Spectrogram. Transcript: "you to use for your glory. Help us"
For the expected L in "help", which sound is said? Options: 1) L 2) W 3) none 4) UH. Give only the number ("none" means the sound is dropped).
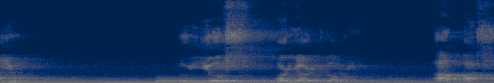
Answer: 3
